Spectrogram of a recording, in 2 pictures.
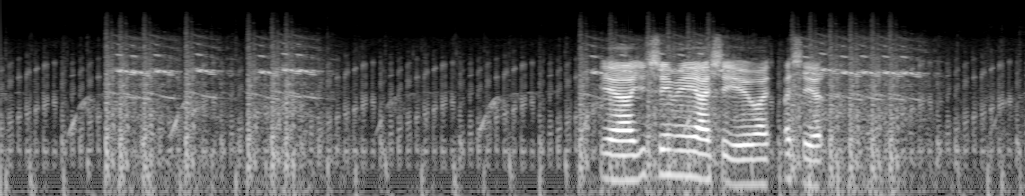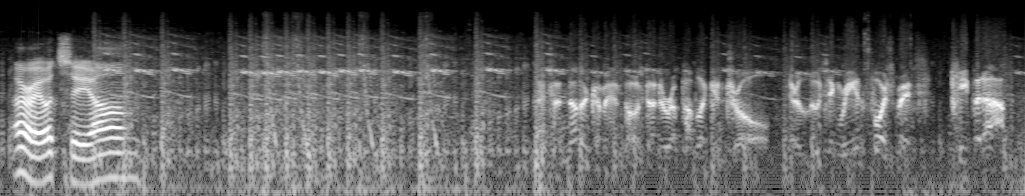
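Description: Laser blasters fire in rapid bursts of shots.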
